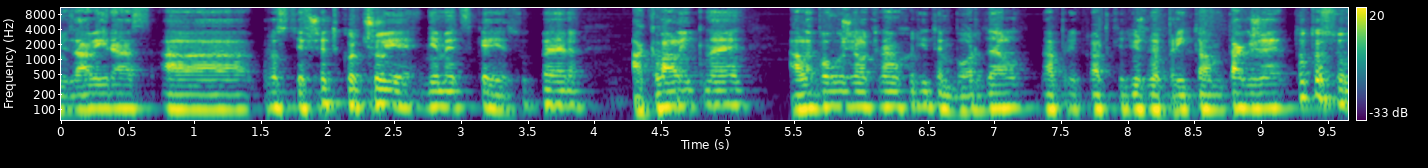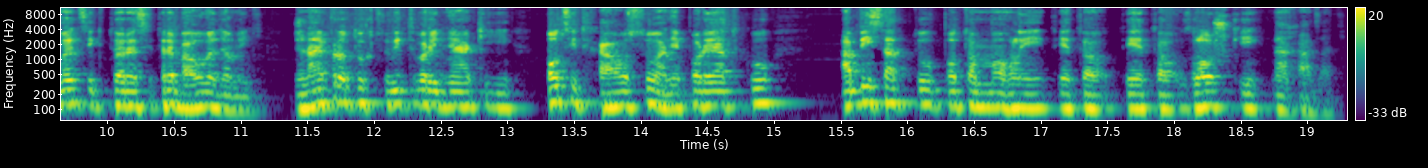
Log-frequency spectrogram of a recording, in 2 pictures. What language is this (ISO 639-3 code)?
slk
